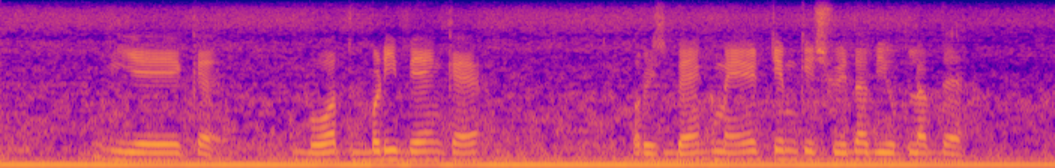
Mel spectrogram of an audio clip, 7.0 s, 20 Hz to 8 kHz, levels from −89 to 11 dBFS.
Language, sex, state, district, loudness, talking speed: Hindi, male, Rajasthan, Bikaner, -15 LUFS, 135 wpm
